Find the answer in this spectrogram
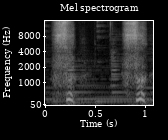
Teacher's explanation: Нижняя губа к зубам прижимается. · Еще этот звук глухой, потому что он состоит только из шума. А если голос добавить, то получится совсем другой звук. · Term: звук Ф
